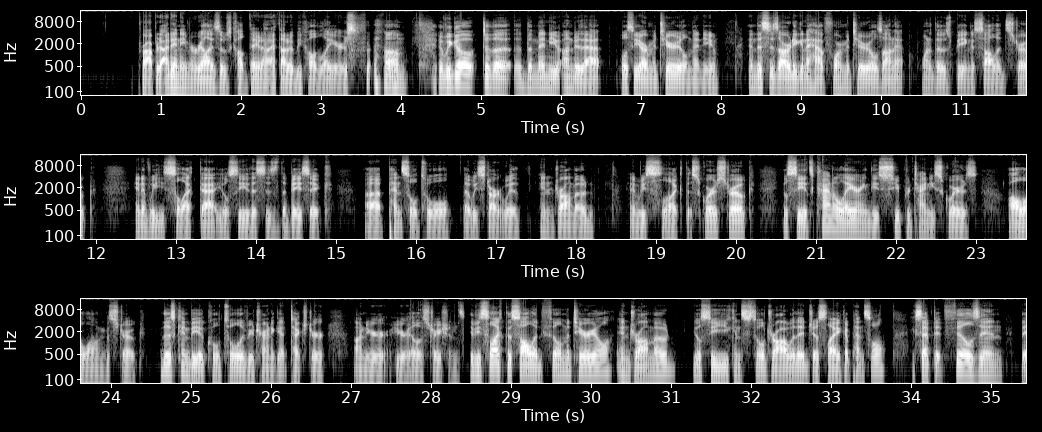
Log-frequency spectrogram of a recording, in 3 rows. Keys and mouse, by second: 13.5-14.6 drag, 15.4 click, 28.5 ctrl+z, 31.7-32.9 drag, 33.5 click.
